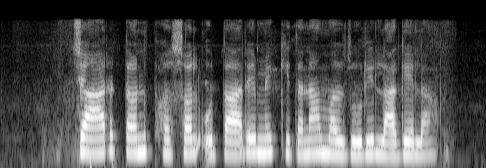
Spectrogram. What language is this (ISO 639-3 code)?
bho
